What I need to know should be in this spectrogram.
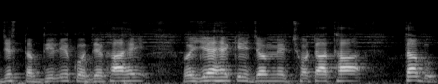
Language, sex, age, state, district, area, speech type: Urdu, male, 18-30, Bihar, Araria, rural, spontaneous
